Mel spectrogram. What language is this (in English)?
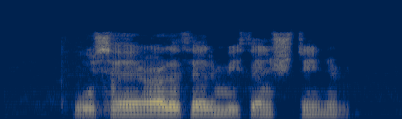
Kabyle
